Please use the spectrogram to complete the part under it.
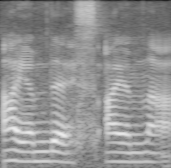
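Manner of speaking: normal talking voice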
